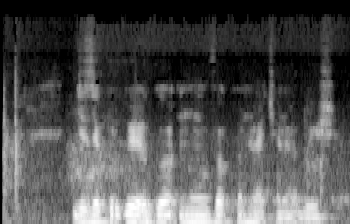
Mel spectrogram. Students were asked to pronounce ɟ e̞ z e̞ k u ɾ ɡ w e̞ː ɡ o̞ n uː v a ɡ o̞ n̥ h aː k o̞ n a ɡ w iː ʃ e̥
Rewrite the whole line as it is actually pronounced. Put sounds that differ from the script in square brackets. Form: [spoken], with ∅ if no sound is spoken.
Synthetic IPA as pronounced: ɟ e̞ z e̞ k u ɾ ɡ w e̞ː ɡ o̞ n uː v a [k] o̞ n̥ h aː [c] o̞ n a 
